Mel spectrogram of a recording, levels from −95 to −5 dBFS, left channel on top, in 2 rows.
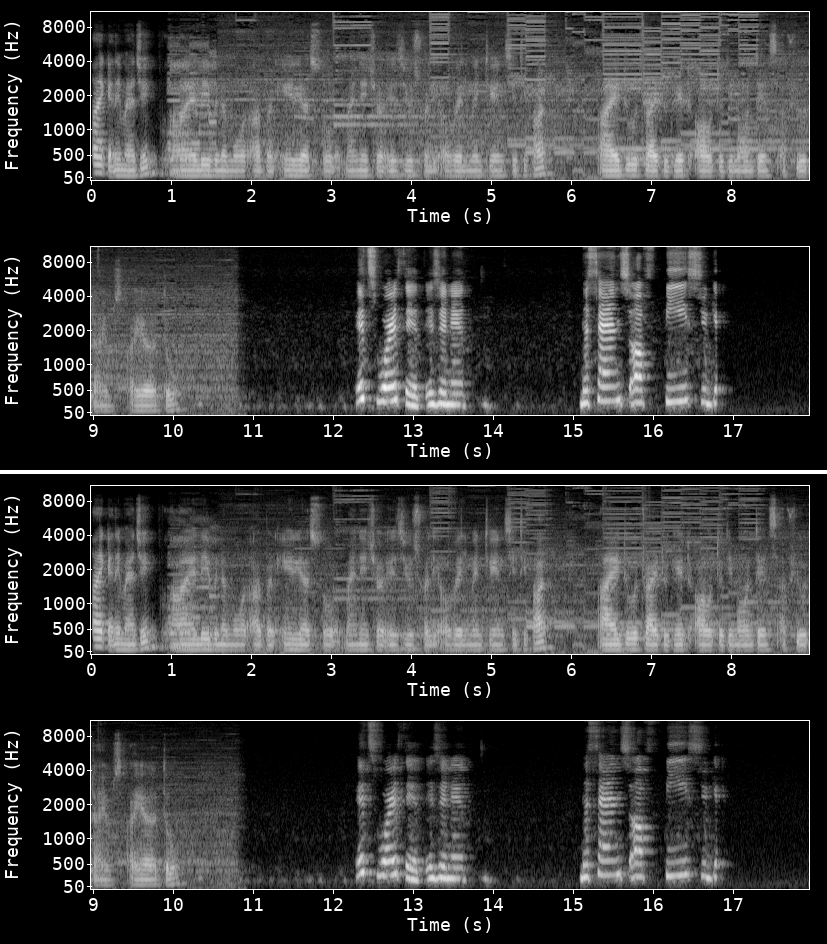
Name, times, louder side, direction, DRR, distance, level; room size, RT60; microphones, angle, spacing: voice 1, 0.0-5.7 6.3-10.1, left 1 dB, 5° right, 1.3 m, -30 dB
sound 1, 0.9-10.8, left 5 dB, 55° left, 1.8 m, -40 dB
voice 2, 12.3-13.7 15.1-15.9 16.2-16.8, left 6 dB, 75° left, 0.6 m, -21 dB
14.5 x 8.3 x 3.3 m
head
